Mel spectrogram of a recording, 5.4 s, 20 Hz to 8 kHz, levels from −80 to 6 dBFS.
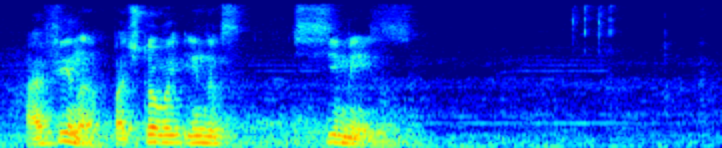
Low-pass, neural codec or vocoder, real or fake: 7.2 kHz; none; real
